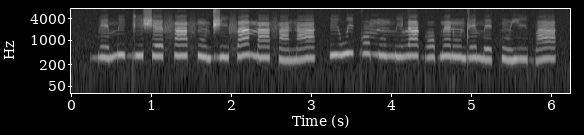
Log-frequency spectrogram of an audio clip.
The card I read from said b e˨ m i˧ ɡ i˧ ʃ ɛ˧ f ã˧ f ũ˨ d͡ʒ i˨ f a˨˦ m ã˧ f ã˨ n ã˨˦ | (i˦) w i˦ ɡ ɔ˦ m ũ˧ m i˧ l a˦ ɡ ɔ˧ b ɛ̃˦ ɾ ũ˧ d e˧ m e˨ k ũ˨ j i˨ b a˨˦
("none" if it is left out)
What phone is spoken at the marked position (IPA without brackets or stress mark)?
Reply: i˧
